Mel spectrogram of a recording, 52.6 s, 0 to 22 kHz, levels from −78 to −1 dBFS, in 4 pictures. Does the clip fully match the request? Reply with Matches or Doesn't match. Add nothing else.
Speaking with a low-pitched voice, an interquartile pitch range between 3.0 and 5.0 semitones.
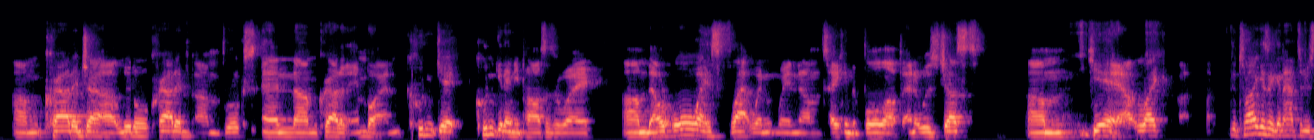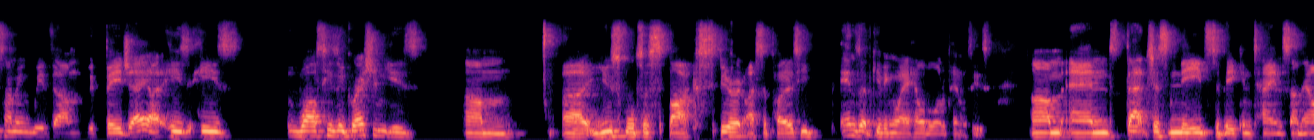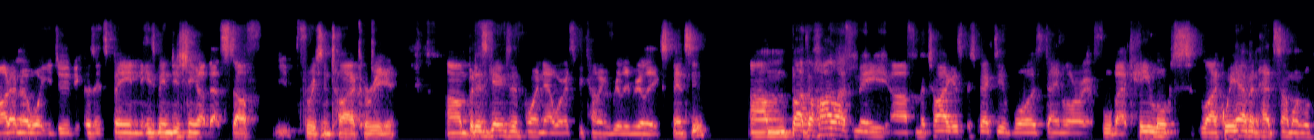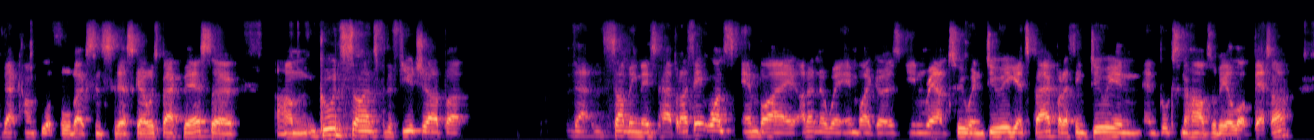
Matches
